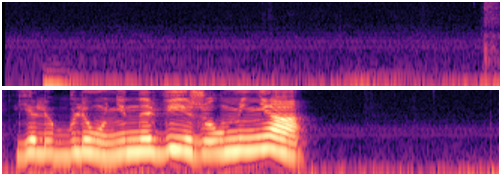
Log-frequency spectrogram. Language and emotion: Russian, angry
